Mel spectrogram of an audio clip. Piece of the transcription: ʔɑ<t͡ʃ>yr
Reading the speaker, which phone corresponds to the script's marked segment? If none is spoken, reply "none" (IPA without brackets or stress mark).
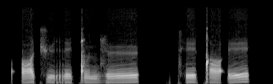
t͡ʃ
